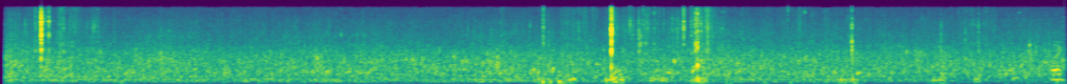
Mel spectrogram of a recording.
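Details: Quiet, steady trickling like running water, with scattered sharp clicks and taps and no animal voice.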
